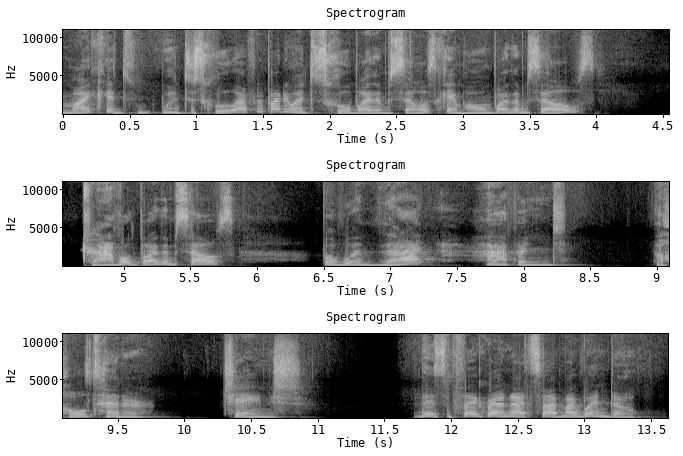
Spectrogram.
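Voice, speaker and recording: Older woman, higher-pitched, very mellow soft-edged tone, calm and measured, reflective personal storytelling. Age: older, 70s or above. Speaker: elder interviewee.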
